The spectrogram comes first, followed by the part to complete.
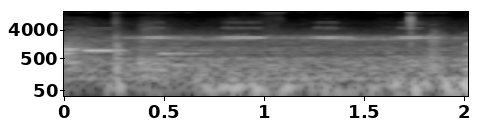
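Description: Crickets chirping in a steady high trill, an edited-in sound effect marking an awkward silence.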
